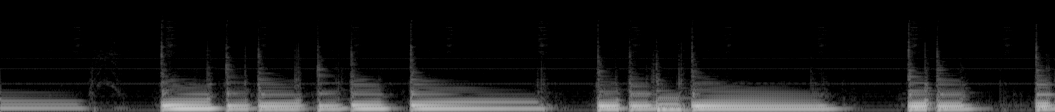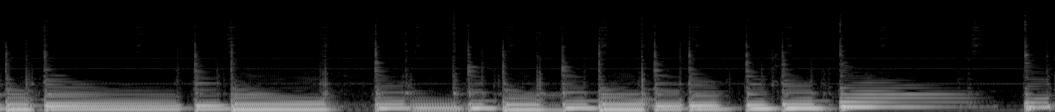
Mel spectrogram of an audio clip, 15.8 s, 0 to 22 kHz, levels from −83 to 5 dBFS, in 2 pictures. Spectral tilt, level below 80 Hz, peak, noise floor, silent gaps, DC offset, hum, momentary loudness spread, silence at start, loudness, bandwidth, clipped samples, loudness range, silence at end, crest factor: -10.5 dB/octave; -32 dBFS; -12 dBFS; -57 dBFS; none; under 0.1%; none; 12 LU; 0 s; -28 LUFS; 4.2 kHz; under 0.1%; 3 LU; 0 s; 14 dB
